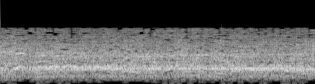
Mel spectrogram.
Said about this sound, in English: Clap your hands and shout unto God.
